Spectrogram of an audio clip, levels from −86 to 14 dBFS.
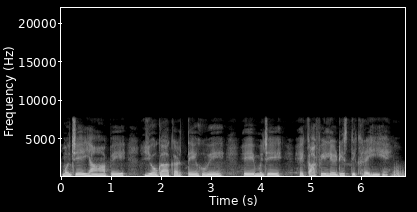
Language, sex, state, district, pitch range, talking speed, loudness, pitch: Hindi, female, Maharashtra, Mumbai Suburban, 180-200 Hz, 105 wpm, -14 LUFS, 190 Hz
